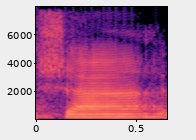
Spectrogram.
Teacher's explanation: ஷீன் அப்படிங்கிறது வசத்துல் லிசான் எழுத்து, நடு நாவு எழுத்து இது.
